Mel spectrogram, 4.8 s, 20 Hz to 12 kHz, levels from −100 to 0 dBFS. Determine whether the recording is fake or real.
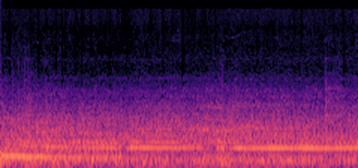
real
